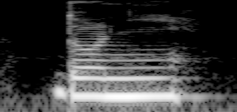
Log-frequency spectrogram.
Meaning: lower
- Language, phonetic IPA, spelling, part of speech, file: Czech, [ˈdolɲiː], dolní, adjective, Cs-dolní.ogg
